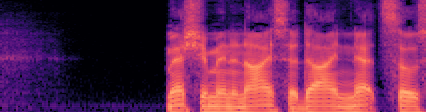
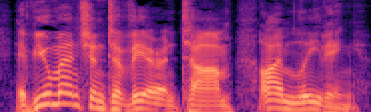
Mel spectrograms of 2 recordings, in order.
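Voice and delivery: put-on higher, eager young rogue voice; brash young man; 6 semitones higher than usual. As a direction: restless youth pleading to leave. Mat's voice again.

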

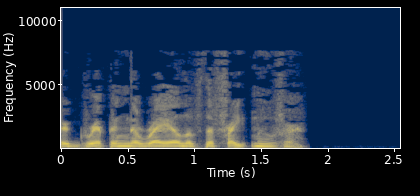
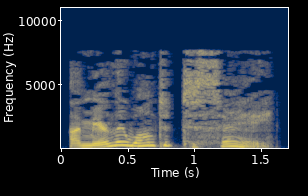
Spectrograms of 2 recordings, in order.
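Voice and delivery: high, polite machine voice; a fussy, precise artificial mind; prim AI voice; 10 semitones higher than usual. A narrator's reading. AI Enduring Bias speaks.

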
